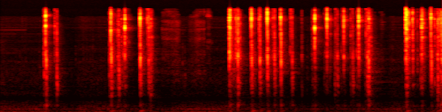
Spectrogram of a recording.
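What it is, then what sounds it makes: Typewriter-style mechanical keyboard. A retro typewriter-style mechanical keyboard with round plastic keycaps is typed on steadily with the fingertips of both hands. Quick, bright clicks come in uneven bursts with short pauses between them. Each click is sharp with almost no ring, over a faint low hum.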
